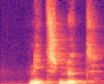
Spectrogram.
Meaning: good-for-nothing
- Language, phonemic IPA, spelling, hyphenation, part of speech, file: Dutch, /ˈnitsnʏt/, nietsnut, niets‧nut, noun, Nl-nietsnut.ogg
